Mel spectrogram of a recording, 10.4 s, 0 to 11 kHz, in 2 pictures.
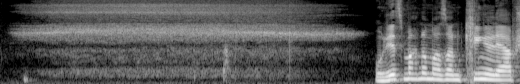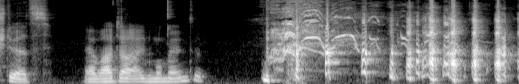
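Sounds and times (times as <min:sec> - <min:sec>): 
person exhaling vapor from a vape: 0:00.0 - 0:03.7
speech: 0:03.8 - 0:08.2
laughter: 0:07.8 - 0:10.3.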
